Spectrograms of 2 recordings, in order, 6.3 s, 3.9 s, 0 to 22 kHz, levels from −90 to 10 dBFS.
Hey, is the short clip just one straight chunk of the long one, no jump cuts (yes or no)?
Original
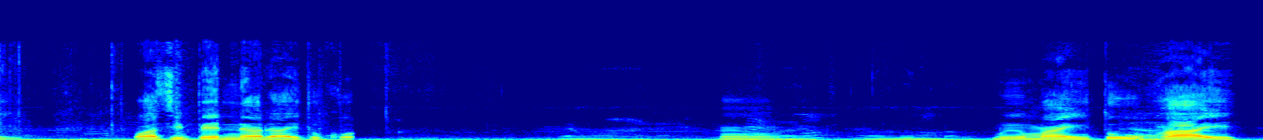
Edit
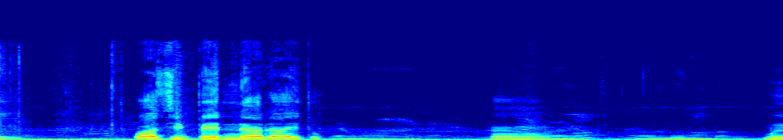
no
